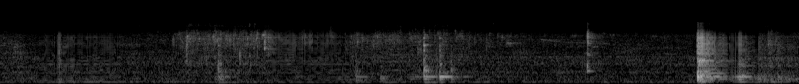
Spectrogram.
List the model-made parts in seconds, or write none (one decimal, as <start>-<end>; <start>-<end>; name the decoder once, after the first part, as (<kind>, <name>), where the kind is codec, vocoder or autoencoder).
0.4-1.2 (vocoder, BigVGAN v2); 2.7-3.5; 7.0-7.6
